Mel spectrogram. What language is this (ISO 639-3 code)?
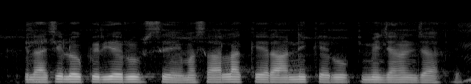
mag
